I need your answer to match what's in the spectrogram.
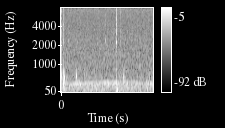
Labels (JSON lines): {"label": "anthrophony, boat engine", "recorder": "HydroMoth"}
